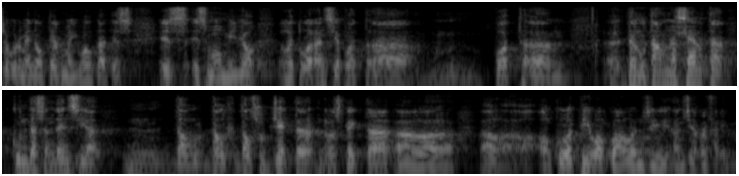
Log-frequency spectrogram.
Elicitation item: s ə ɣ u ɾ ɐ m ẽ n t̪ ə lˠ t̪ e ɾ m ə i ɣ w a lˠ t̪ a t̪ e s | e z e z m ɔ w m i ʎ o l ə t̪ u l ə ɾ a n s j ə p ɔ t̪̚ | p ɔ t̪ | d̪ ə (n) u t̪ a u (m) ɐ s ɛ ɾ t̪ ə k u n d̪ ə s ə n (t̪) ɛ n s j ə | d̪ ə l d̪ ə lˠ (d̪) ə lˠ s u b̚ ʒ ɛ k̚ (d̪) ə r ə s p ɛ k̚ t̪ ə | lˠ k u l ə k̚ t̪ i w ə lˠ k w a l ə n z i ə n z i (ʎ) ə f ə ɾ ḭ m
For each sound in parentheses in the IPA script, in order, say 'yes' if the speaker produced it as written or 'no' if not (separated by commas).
yes, no, no, yes, no, no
